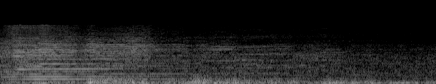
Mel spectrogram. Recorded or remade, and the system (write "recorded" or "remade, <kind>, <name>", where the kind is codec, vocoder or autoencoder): remade, codec, SNAC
